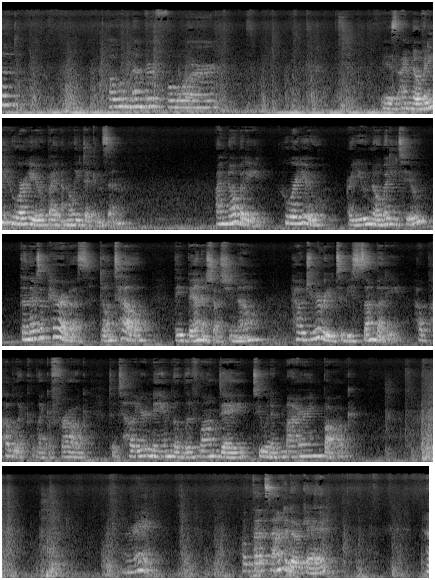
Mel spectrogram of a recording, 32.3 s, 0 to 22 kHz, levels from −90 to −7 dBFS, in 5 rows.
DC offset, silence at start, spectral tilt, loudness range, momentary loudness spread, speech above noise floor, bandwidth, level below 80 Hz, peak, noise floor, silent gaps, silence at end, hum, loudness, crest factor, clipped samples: under 0.1%; 0 s; -5 dB/octave; 8 LU; 19 LU; 21 dB; 17 kHz; -46 dBFS; -12 dBFS; -50 dBFS; none; 0 s; none; -31 LUFS; 18 dB; under 0.1%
